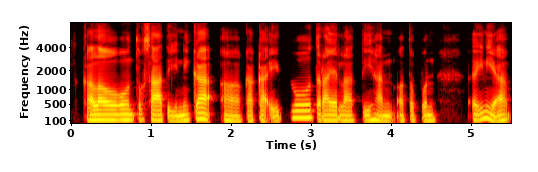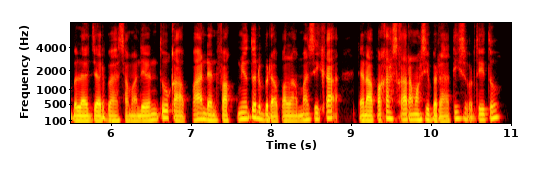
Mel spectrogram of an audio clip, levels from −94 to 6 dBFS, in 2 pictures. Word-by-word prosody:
kalau 115 Hz, +1 st, +6 dB
untuk 120 Hz, 0 st, -4 dB
saat 110 Hz, -1 st, +3 dB
ini 105 Hz, +4 st, 0 dB
Kak, 135 Hz, -1 st, +3 dB
e 110 Hz, -, -3 dB, 0.2 s
Kakak 100 Hz, 0 st, -1 dB
itu 160 Hz, +9 st, 0 dB
terakhir 110 Hz, -1 st, +2 dB
latihan 105 Hz, 0 st, -1 dB
atau 105 Hz, -, -5 dB
pun, 105 Hz, 0 st, -3 dB, 0.5 s
e -, -, -1 dB
ini 140 Hz, -4 st, +1 dB
ya, 110 Hz, +4 st, +2 dB
belajar 100 Hz, 0 st, +2 dB
bahasa 100 Hz, +1 st, -3 dB
Mandarin 105 Hz, +3 st, 0 dB
itu 155 Hz, -, +1 dB
kapan, 105 Hz, +4 st, -1 dB
dan 110 Hz, -1 st, +1 dB
vakumnya 110 Hz, +6 st, -1 dB
itu 165 Hz, -, +3 dB
ada 130 Hz, -, -1 dB
berapa 95 Hz, -2 st, -1 dB
lama 100 Hz, +3 st, -2 dB
sih 130 Hz, 0 st, -3 dB
Kak, -, -, 0 dB, 0.3 s
dan 105 Hz, -, +1 dB
apakah 115 Hz, +8 st, 0 dB
sekarang 115 Hz, -, 0 dB
masih 120 Hz, -1 st, -1 dB
berlatih 95 Hz, +7 st, -2 dB
seperti 120 Hz, -3 st, -4 dB
itu? 160 Hz, +4 st, -2 dB
110 Hz, 190 wpm, -24 LUFS, 105-120 Hz, 0.5 s, kalau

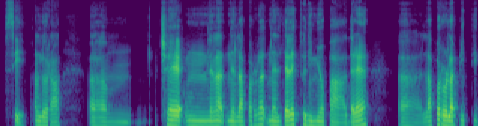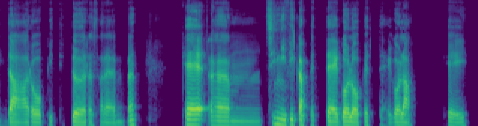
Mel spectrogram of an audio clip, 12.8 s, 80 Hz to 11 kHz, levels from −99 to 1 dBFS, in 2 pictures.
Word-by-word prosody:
Sì, 100 Hz, -5 st, -6 dB
allora, 105 Hz, -3 st, -3 dB, 0.4 s
ehm, 105 Hz, -2 st, -7 dB, 0.4 s
c'è, 125 Hz, -3 st, +5 dB
mhmm, 115 Hz, -1 st, -3 dB
nella 115 Hz, 0 st, +2 dB
nella 115 Hz, 0 st, 0 dB
parola 125 Hz, +5 st, -2 dB
nel 115 Hz, -1 st, -1 dB
dialetto 130 Hz, +3 st, +3 dB
di 115 Hz, -2 st, -1 dB
mio 110 Hz, -1 st, -1 dB
padre, 105 Hz, +7 st, +1 dB, 0.4 s
ehm, 100 Hz, -2 st, -9 dB
la 110 Hz, +2 st, -3 dB
parola 120 Hz, -2 st, +5 dB
pittiddaro, 100 Hz, -4 st, -1 dB
pittiddèro 105 Hz, -2 st, -2 dB
sarebbe, 100 Hz, +4 st, -6 dB, 0.5 s
che, 135 Hz, 0 st, +7 dB
ehm, 110 Hz, -2 st, -3 dB
significa 130 Hz, -2 st, +1 dB
pettegolo, 110 Hz, -2 st, +3 dB
pettegola, 100 Hz, -1 st, -3 dB, 0.5 s
okay? 100 Hz, -1 st, -6 dB
110 Hz, 120 wpm, -26 LUFS, 100-115 Hz, 0.5 s, che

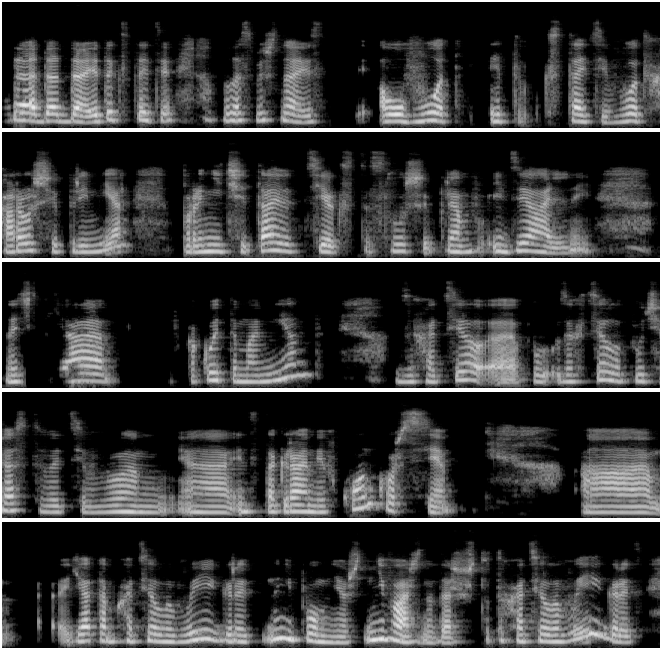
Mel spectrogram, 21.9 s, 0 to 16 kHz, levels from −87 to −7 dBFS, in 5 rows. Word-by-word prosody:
Да-да-да, 205 Hz, -4 st, +6 dB
это, 195 Hz, +7 st, +2 dB
кстати, 225 Hz, -2 st, -3 dB, 0.3 s
была 215 Hz, 0 st, +1 dB
смешная 225 Hz, -4 st, -2 dB
исто 195 Hz, -, -14 dB, 0.3 s
О, 200 Hz, 0 st, +6 dB
вот, 205 Hz, +1 st, +1 dB, 0.2 s
это, 200 Hz, -1 st, -5 dB
кстати, 195 Hz, -3 st, -1 dB
вот 200 Hz, +4 st, -1 dB
хороший 205 Hz, +1 st, +1 dB
пример 195 Hz, -, -2 dB, 0.3 s
про 180 Hz, 0 st, 0 dB
не 195 Hz, 0 st, +1 dB
читают 210 Hz, 0 st, +1 dB
тексты. 190 Hz, -5 st, -3 dB
Слушай, 205 Hz, -1 st, -5 dB
прям 190 Hz, -1 st, -1 dB
в -, -, -13 dB
идеальный. 200 Hz, +1 st, 0 dB, 0.4 s
Значит, 190 Hz, 0 st, -3 dB
я 210 Hz, +1 st, +2 dB, 0.4 s
в -, -, -43 dB
какой-то 225 Hz, +2 st, -2 dB
момент 250 Hz, -, -2 dB, 0.5 s
захоте 190 Hz, +2 st, -5 dB
э, 220 Hz, -, +1 dB
по 190 Hz, 0 st, -7 dB
захотела 200 Hz, +4 st, -3 dB
поучаствовать 200 Hz, -3 st, -4 dB
в, 170 Hz, +1 st, -7 dB, 0.5 s
а, 175 Hz, -1 st, +1 dB
"Инстаграме" 195 Hz, -2 st, +3 dB
в 185 Hz, -, -15 dB
конкурсе. 290 Hz, +10 st, -1 dB, 0.8 s
А, 170 Hz, -2 st, +3 dB, 0.4 s
я 205 Hz, 0 st, +3 dB
там 210 Hz, -2 st, 0 dB
хотела 200 Hz, -2 st, 0 dB
выиграть, 200 Hz, -3 st, +1 dB
ну, 270 Hz, +2 st, +2 dB
не 270 Hz, -, +5 dB
помню, 185 Hz, -8 st, +1 dB
ш 175 Hz, -, -2 dB
не 260 Hz, +2 st, +6 dB
важно 200 Hz, -5 st, +5 dB
даже, 160 Hz, -1 st, 0 dB
что-то -, -, -6 dB
хотела 195 Hz, 0 st, +2 dB
выиграть. 195 Hz, -, +1 dB
200 Hz, 140 wpm, -26 LUFS, 185-215 Hz, 0.8 s, Да-да-да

